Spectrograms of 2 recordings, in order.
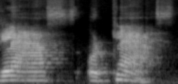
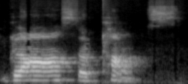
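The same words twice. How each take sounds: First: It is said with an American accent. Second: It is said with a British accent. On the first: "If it is American English, you use the A" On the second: "If it is British English"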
